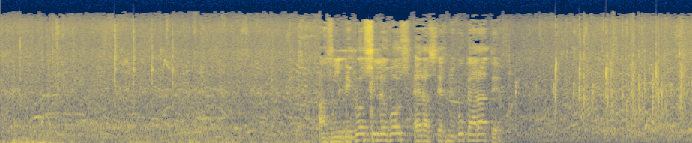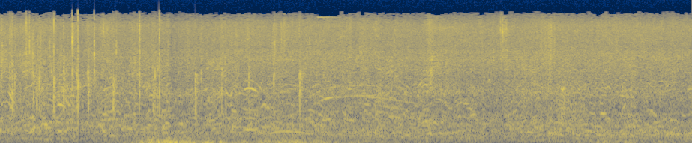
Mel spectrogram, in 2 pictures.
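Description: A crowd murmurs outdoors in wind.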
